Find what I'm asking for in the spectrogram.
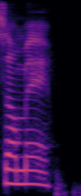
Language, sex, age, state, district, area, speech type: Hindi, female, 18-30, Rajasthan, Jaipur, urban, read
